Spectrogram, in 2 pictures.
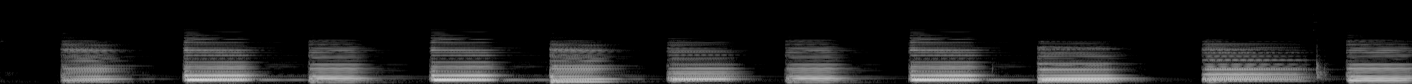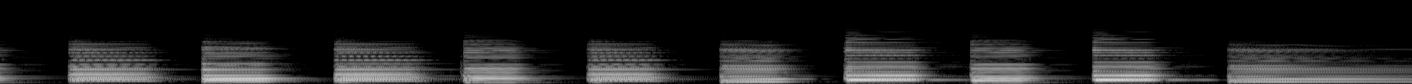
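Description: A B minor sixth (Bm6) chord played on a digital piano, struck about two dozen times at roughly one a second, each held briefly then released, with the last one held longer near the end.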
